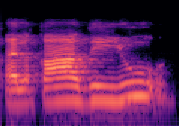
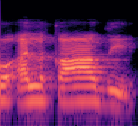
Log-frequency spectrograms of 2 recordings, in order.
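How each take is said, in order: First: अल-काज़ियू slowly, with an added yu; heavy ending on अल-काज़ियू. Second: अल-काज़ी ending on a long ee; light ending on अल-काज़ी. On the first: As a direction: draw out अल-काज़ियू to sound the final yu. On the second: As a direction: say अल-काज़ी, stopping on the ee with no final yu. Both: Shown as a demonstration. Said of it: "अल-काज़ियू पढ़ना सिकल है".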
